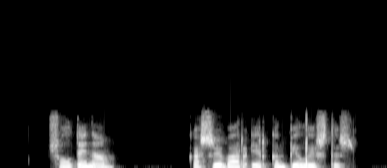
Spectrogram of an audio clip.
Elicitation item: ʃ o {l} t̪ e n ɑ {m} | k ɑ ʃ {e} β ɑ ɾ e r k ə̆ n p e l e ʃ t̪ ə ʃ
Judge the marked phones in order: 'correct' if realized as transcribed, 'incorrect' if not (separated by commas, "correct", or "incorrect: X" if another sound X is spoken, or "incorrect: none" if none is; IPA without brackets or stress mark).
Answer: correct, correct, correct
